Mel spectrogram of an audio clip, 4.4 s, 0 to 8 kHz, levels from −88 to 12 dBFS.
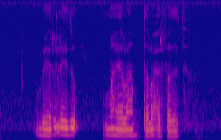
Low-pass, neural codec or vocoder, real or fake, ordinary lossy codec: none; none; real; none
